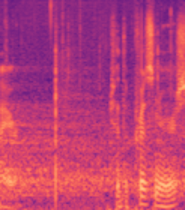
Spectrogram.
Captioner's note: fire crackles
